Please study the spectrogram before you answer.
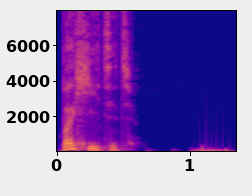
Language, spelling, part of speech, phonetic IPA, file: Russian, похитить, verb, [pɐˈxʲitʲɪtʲ], Ru-похитить.ogg
- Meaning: 1. to abduct, to kidnap 2. to purloin, to steal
